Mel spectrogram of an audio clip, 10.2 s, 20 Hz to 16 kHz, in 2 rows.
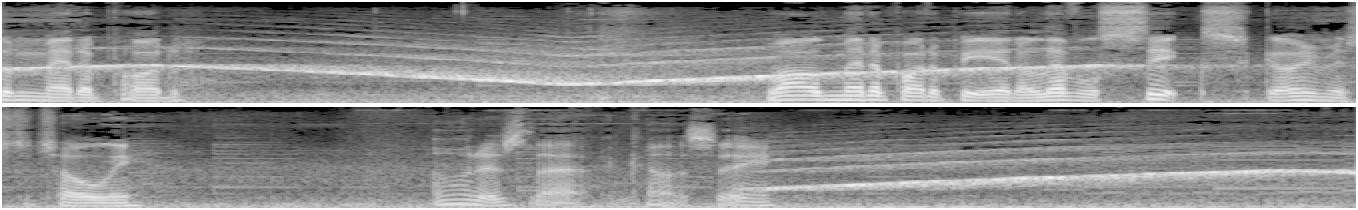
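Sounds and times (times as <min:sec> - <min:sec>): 
speech: 0:00.0 - 0:00.9, 0:02.8 - 0:05.7, 0:06.7 - 0:08.1
police car siren wailing near a city centre: 0:00.0 - 0:04.9, 0:08.0 - 0:10.1
low rumble of traffic: 0:00.0 - 0:10.1.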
